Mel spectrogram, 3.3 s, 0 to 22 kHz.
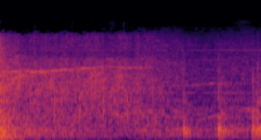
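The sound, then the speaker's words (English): Fireworks crackle and pop over a steady roar of crowd noise in Thailand, at a celebration of the king's 80th birthday, with several sharper bangs bursting out near the end against the continuous outdoor din. “The fireworks and the birthday party comes just weeks before Thailand elects a new civilian government”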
